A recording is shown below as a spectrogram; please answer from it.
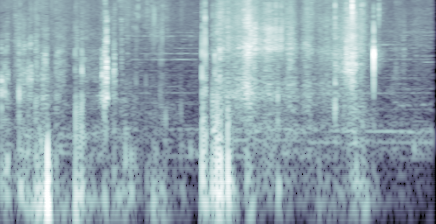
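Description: Handling noise: rustling and a scatter of knocks and thumps as hands move stuffed puppets about and jostle the phone, with a heavier cluster of thumps about two seconds in and a sharp click near the end.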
